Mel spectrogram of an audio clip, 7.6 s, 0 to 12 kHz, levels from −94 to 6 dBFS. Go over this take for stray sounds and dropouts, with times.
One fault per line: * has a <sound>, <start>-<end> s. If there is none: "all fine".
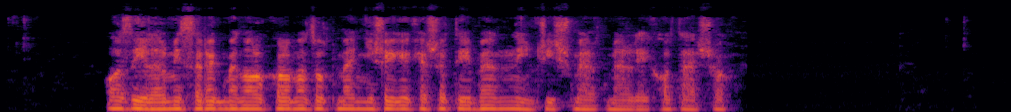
all fine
